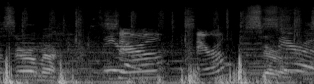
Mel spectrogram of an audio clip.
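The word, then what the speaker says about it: Cero: Sarah. C-E-R-O. Oh, zero. Sarah. Sarah Mac. Like how they say it in Spanish.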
